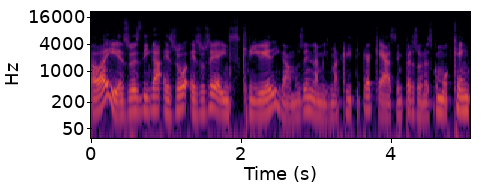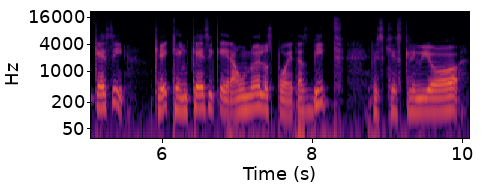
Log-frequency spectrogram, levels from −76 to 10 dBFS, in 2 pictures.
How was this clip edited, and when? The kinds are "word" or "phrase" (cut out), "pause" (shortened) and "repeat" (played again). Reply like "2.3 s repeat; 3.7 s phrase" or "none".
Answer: none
